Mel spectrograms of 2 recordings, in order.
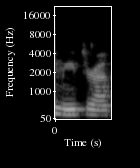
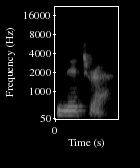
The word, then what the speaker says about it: Nidra: I say Nidra, but I think correctly it's Nidra.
